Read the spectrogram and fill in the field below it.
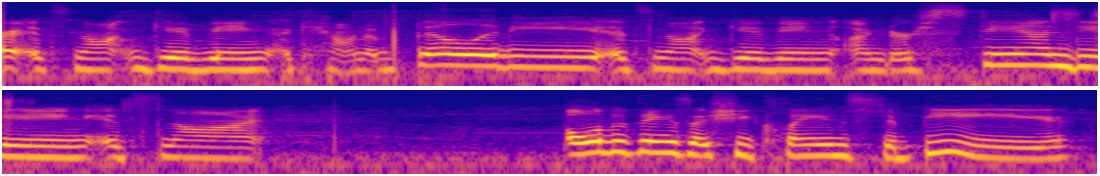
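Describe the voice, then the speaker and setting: Woman, US-raised livestream host, casual crochet chat at home, tangent-prone, fairly high voice. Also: a little mellow. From United States. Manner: chatty and rambling, lots of "like", easily sidetracked.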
